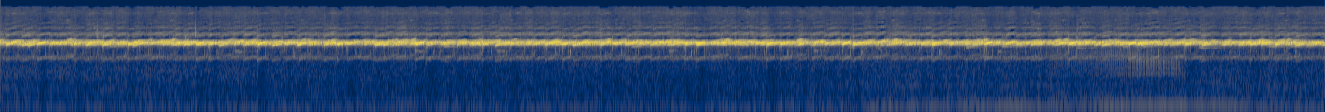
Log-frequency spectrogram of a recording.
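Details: Night chorus of spring peepers at a frog pond in early year: countless shrill peeps merge into a steady, unbroken high wall of sound, joined late by a low hum and a short rasping burst.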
